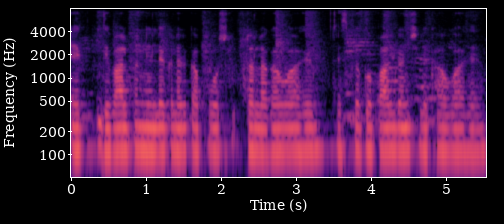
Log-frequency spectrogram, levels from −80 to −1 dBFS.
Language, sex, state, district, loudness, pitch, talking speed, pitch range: Hindi, male, Bihar, Gopalganj, -33 LUFS, 115 Hz, 150 wpm, 110-115 Hz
